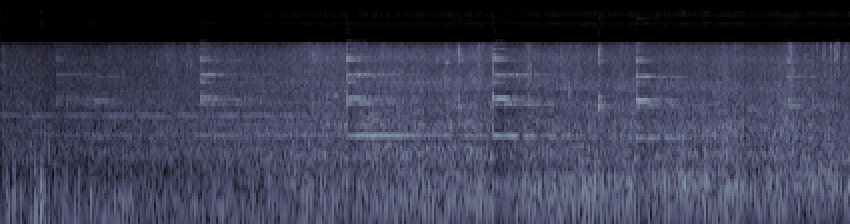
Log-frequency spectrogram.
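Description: Union Pacific freight train led by three diesel locomotives drawing near, the engines' rumble growing steadily louder. A few ringing metallic clangs come about every second and a half. Near the end the lead locomotive reaches the microphone with a rapid clatter of wheels on the rails.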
